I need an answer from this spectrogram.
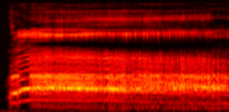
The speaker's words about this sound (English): He screamed.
